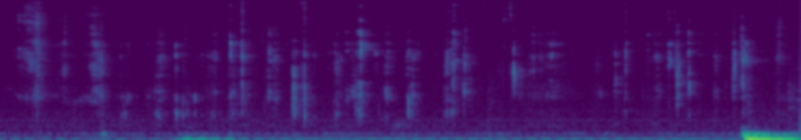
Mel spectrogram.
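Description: A crunchy chip being bitten and chewed close to the microphone: a run of sharp crunches, thinning out to softer, sparser chewing. A low thump comes near the end.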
